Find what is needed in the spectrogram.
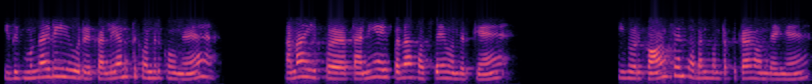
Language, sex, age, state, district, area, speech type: Tamil, female, 30-45, Tamil Nadu, Salem, urban, conversation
